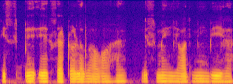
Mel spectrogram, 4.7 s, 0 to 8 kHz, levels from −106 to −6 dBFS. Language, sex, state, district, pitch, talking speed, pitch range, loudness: Hindi, male, Uttar Pradesh, Saharanpur, 100 Hz, 140 wpm, 95-100 Hz, -19 LUFS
